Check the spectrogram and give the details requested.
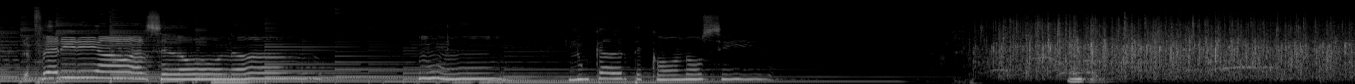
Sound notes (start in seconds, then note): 0.6 sings in Spanish; 9.4 audience applauds and cheers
